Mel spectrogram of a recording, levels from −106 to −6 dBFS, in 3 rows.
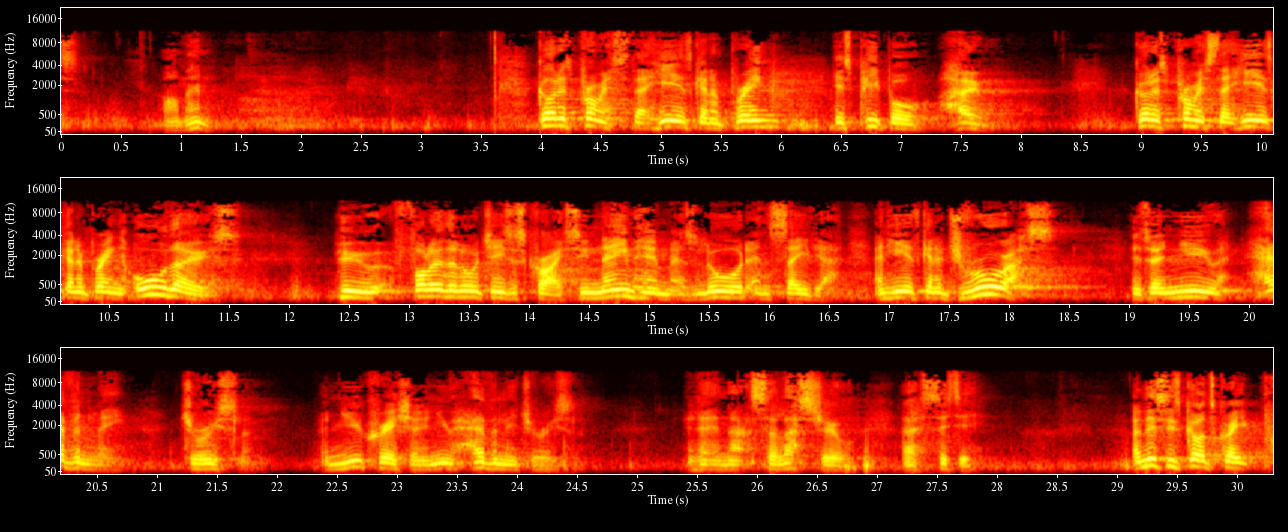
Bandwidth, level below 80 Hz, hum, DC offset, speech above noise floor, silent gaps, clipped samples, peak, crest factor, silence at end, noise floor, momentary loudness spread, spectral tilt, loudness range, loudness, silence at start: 11.5 kHz; -74 dBFS; none; under 0.1%; 34 dB; none; under 0.1%; -6 dBFS; 20 dB; 0 s; -60 dBFS; 16 LU; -4 dB/octave; 7 LU; -27 LUFS; 0 s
